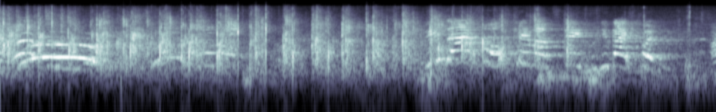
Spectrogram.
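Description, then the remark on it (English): A convention crowd bursts into applause for a panel. Dense, steady clapping lasts several seconds, with excited whoops and shouting voices mixed in over the hands, fairly loud. “That fucking applause sucked. Give him a hand!”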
